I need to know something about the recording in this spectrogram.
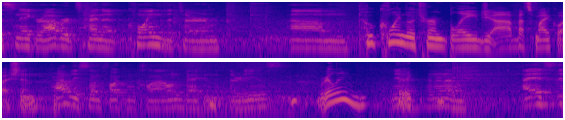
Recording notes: Live from Troma Dance Detroit! Live from the Ghost Light bar in Hamtramck. Huge shout out to all who came out to the show and everyone from Troma Dance and Planet Ant who helped make the show possible!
